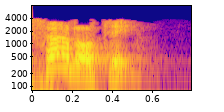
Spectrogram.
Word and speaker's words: subtlety: 2 Corinthians 11:3, "But I fear lest by any means, as a serpent beguiled Eve through his subtlety." Hey, you English students, don't pronounce that B.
